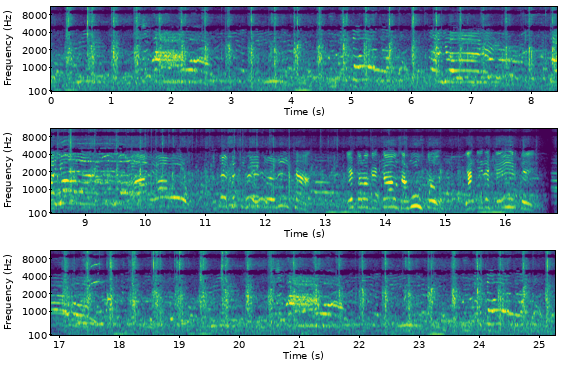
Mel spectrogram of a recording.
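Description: A young boy sobs and cries out with emotion.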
